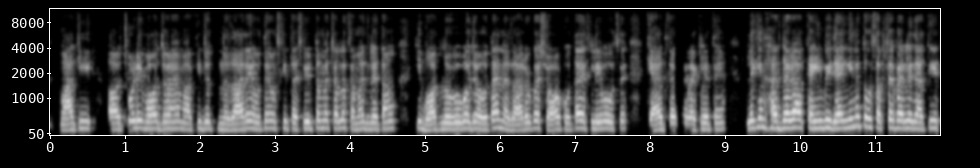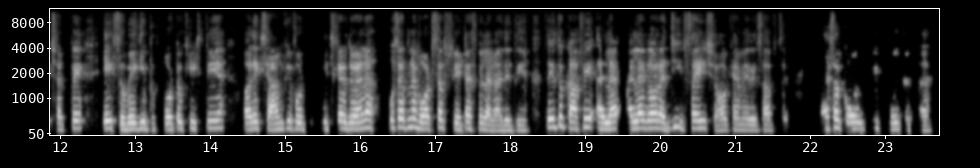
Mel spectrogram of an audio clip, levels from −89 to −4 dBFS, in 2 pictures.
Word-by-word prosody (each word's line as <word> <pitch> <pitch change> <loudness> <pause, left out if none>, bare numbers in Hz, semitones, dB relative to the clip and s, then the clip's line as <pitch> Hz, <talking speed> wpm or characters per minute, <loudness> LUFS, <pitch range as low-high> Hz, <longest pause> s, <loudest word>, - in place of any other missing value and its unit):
वहाँ 155 +1 +2
की 190 +3 -4 0.2
और, 165 +1 +3
थोड़ी-बहुत 190 -2 +2
जो 185 +1 -1
है 185 +1 -2
वहाँ 170 -3 -2
की 190 +4 -6
जो 185 0 -2
नजारे 165 +3 +1
होते 180 0 -3
हैं, 195 - -3
उसकी 195 +1 -6
तस्वीर 185 +1 0
तो 205 - -1
मैं 205 0 -2
चलो 200 +2 0
समझ 175 +1 -3
लेता 175 +1 0
हूँ, 195 +2 -4 0.3
कि 195 - -1
बहुत 160 0 +1
लोगों 175 0 +2
को 195 0 +3
जो 185 -1 +1
होता 165 +5 +2
है 215 - +2
नजारों 155 +3 +1
का 200 0 +1
शौक 170 -2 0
होता 170 +3 0
है 200 - +4
इसलिए 185 -1 -1
वो 190 0 +2
उसे 185 +2 -6 0.3
कैद 160 +3 +2
करके 170 -1 0
रख 160 - -4
लेते 175 0 0
हैं। 175 +1 -6 0.3
लेकिन 225 +4 +2
हर 190 0 +4
जगह 205 +2 +6
कहीं 195 0 +3
भी 215 0 +4
जाएँगी 195 +3 +3
ना 255 - +1
तो 255 0 +2
वो 235 - +3
सबसे 210 0 0
पहले 200 -1 +3
जाती 185 +2 0
है 205 - +1
छत 170 -2 -4
पे, 200 0 +1 0.3
1 200 0 +3
सुबह 175 -1 +2
की 185 +2 +1
फ - - -12
फ़ोटो 170 +2 -1
खींचती 190 +2 -4
हैं 205 0 -3 0.3
और 170 +1 +4
एक 185 -1 0
शाम 165 +1 +2
की 200 +2 -2
फ़ोटो 180 -2 -2 0.2
खींच 185 - -7
कर 195 -1 +2
जो 180 0 +3
है 180 +1 +4
ना, 215 -1 +3 0.2
उसे 215 +2 +3
अपने 225 +1 +1
व्हाट्सएप 180 +3 +2
स्टेटस 175 0 -2
पे 175 - -2
लगा 140 -4 0
देती 140 0 -5
है। 135 - -10 0.2
तो - - +3
ये 225 - +5
तो 260 +3 0
काफ़ी 185 +6 +4
अल 180 -5 +3 0.3
अलग 200 +2 +3
और 200 0 +4
अजीब 190 +4 -1
सा 200 - -4
ही 200 +1 +1
शौक 150 -3 -6
है 160 - -4
मेरे 155 -1 -5
हिसाब 150 0 -4
से, 455 - -17 0.5
ऐसा 220 - +2
कोई 180 -1 +2
भी 195 +3 -13 0.2
हो 175 0 -2
सकता 150 -2 -8
है। 135 - -8
185 Hz, 255 wpm, -23 LUFS, 170-200 Hz, 0.5 s, जगह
